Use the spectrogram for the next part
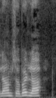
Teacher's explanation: لام زبان کے کنارے کو سائڈ کے داڑوں کو لگائیں گے اور لام کو باریک پڑھیں گے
